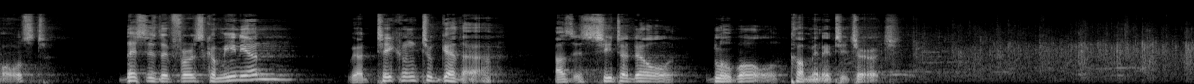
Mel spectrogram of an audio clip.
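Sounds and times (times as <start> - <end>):
speech: 0.1 - 0.6, 1.2 - 9.0
audience clapping: 8.5 - 11.9.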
